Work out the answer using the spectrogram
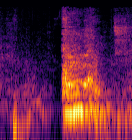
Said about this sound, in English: I don't think we have to watch him keep coughing forever. But that's, you know, that's that honking cough that can be done on command and is not typically what we consider pathological.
